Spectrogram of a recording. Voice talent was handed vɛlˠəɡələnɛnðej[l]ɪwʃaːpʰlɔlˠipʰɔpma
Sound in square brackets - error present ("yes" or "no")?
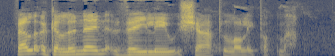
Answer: no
